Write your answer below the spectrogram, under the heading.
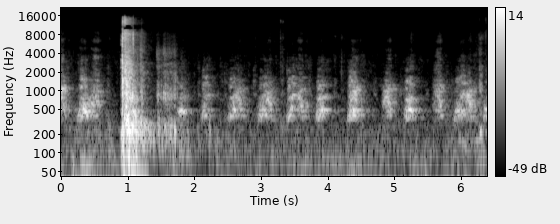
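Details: One of two trained dogs, steady to gunshot during obedience work: a single sharp gunshot early on, then a steady series of soft, breathy panting bursts about every half second.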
